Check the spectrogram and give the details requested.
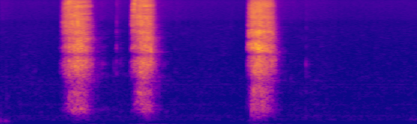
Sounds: Sniff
